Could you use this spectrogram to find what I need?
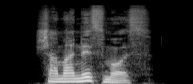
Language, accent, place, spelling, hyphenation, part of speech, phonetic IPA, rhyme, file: German, Germany, Berlin, Schamanismus, Scha‧ma‧nis‧mus, noun, [ʃamaˈnɪsmʊs], -ɪsmʊs, De-Schamanismus.ogg
- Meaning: shamanism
